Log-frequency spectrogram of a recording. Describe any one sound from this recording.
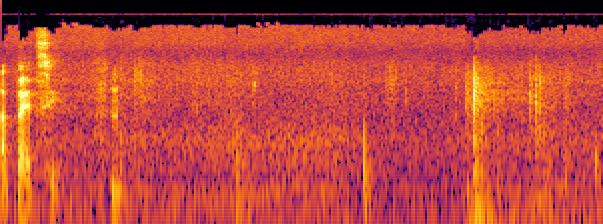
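Footsteps climb stairs.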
